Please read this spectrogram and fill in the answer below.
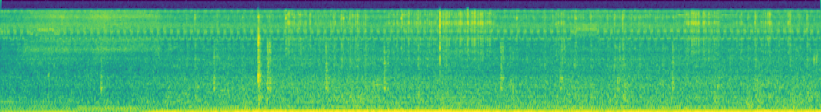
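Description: Vehicle driving on a rough dirt road, heard from inside the cab: a steady low engine and road rumble that grows louder about a second and a half in, with a few scattered knocks.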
